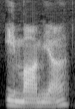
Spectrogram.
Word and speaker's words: Imamiah: So, as I said, in the 16th century, you understand the name of the angel, the way it should be spelt or pronounced, Imamia.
